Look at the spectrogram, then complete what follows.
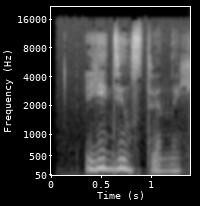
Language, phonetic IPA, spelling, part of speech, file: Russian, [(j)ɪˈdʲinstvʲɪn(ː)ɨj], единственный, adjective, Ru-единственный.ogg
- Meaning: 1. sole, only, unique 2. unique, exceptional, unparalleled 3. singular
